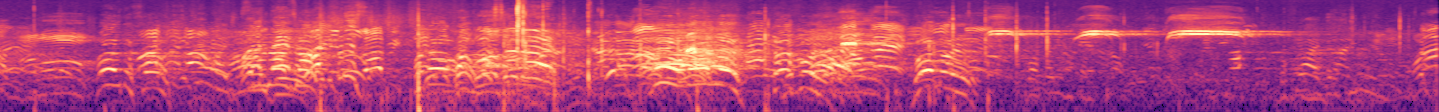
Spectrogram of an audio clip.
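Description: Shouting from players and coaches on a youth football pitch, many voices overlapping, with a sharp knock of a ball kick about five seconds in. Near the end come three short, high, steady tones a second apart.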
